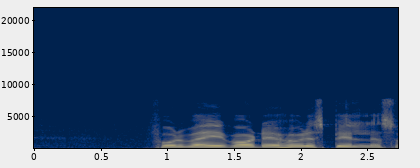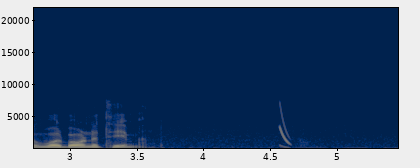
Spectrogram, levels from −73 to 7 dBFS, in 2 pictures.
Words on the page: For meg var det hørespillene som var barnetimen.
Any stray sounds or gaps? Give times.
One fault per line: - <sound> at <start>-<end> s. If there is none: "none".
- chirp at 4.6-4.7 s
